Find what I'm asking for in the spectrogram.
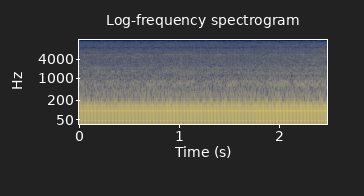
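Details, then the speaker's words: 1957 Ferguson 35 TVO tractor on a cold start after sitting a while, with penetrating oil in the valve guides and large valve clearances awaiting a better rocker shaft: a smooth, even low idle with no valve-gear tapping yet. Normal idle. "it is blocked so it should start fuel is on so that sounds lovely"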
